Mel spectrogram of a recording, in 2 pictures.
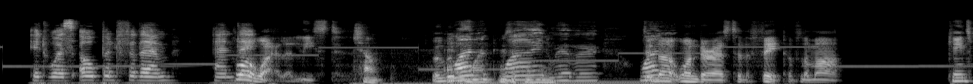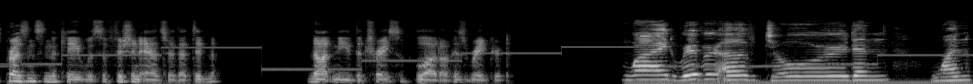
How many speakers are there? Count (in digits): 4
